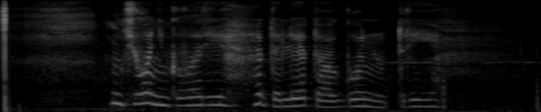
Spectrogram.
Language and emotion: Russian, sad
